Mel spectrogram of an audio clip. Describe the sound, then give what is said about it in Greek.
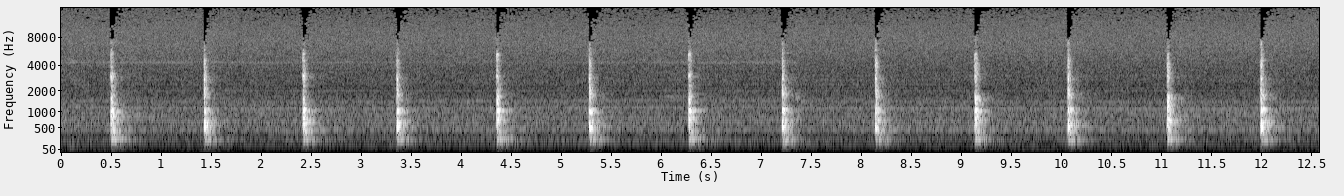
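A wall clock hanging on the wall ticks steadily, one sharp click roughly every second, about thirteen in all, clear with no voices. “Θα θέλαμε να πάρω μια συνέντευξη από το ρολόι σας. Ναι, το κρεμασμένο ρολόι στον τοίχο.”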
